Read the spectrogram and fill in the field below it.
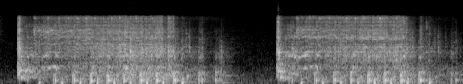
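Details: Greenfield ride-on mower, random test spark plug fitted: two bursts of steady cranking, about three to four compressions a second, with no firing; no spark, faulty seat safety switch kill circuit.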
